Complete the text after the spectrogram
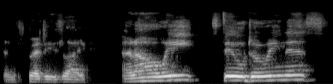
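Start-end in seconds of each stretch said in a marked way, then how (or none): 1.2-3.3 high, loud, drawn-out challenge; pitched-up, insistent query; exasperated question. Acted. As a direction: demand it slowly, voice raised. Freddie challenges the others.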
